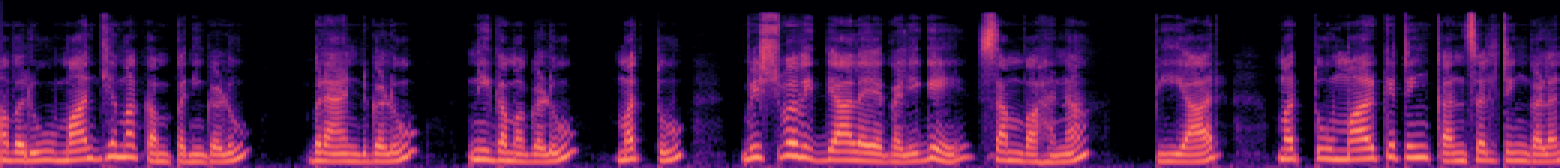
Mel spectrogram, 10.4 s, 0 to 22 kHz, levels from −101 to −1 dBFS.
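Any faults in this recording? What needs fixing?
Throughout the speech the voice sounds rough and grainy, with noise filling the gaps between pitch harmonics and a thin, artificial top end. That points to low-delay AAC compression, likely AAC-ELD: its short frames blur harmonic detail, and at a rate consistent with about 32 kbps too few bits remain to code it cleanly. Prevent it by raising the call bitrate or using a higher-resolution codec for recording.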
